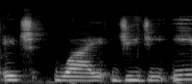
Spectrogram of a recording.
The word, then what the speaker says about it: hygge: It's spelled H-Y-G-G-E, but it's pronounced Hygge. It's a Danish word, it's in a different language.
